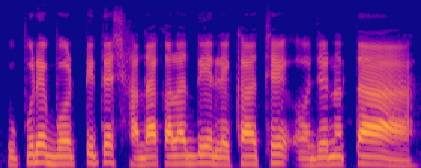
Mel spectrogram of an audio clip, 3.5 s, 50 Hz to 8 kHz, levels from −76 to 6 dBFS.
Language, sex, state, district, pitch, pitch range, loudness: Bengali, male, West Bengal, Alipurduar, 135 Hz, 125-145 Hz, -16 LUFS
